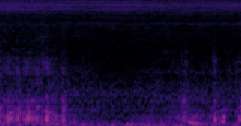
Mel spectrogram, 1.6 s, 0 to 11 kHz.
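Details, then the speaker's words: Wilesco D455 toy steam engine, tablet-fired: very quiet soft hissing chuffs in quick even beat, no knocks or clatter; normal running. "Quiet. Yeah. How quiet that is. Very quiet."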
